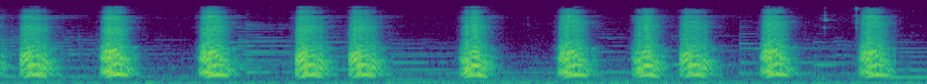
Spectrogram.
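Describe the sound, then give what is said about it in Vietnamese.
A dog barks loudly in a garden, a rapid series of about eleven sharp, harsh barks in a fairly even rhythm, each one short and bright, with no voices. “Đột nhiên cũng không biết là trong vườn nhà ai truyền đến tiếng chó sủa đinh tai.”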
